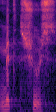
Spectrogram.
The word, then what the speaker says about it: Mit Schuss: Mit Schuss. Oh, mit Schuss. Yes. Yes, Mit mit Schuss. Schuss. Mit Yeah. Schuss is how you say that, yes.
